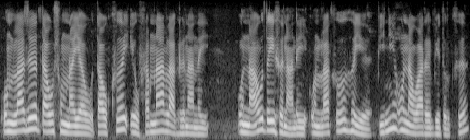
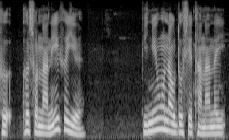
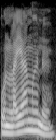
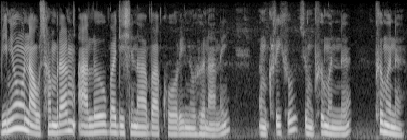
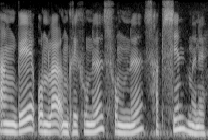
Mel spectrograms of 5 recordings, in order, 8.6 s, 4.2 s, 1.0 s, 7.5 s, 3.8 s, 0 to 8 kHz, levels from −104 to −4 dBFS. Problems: constant background noise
